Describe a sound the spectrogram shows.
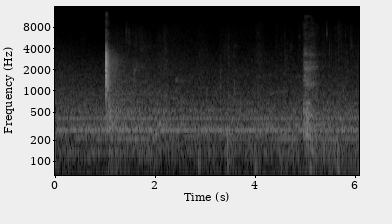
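Snooker balls knock together with a sharp click.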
